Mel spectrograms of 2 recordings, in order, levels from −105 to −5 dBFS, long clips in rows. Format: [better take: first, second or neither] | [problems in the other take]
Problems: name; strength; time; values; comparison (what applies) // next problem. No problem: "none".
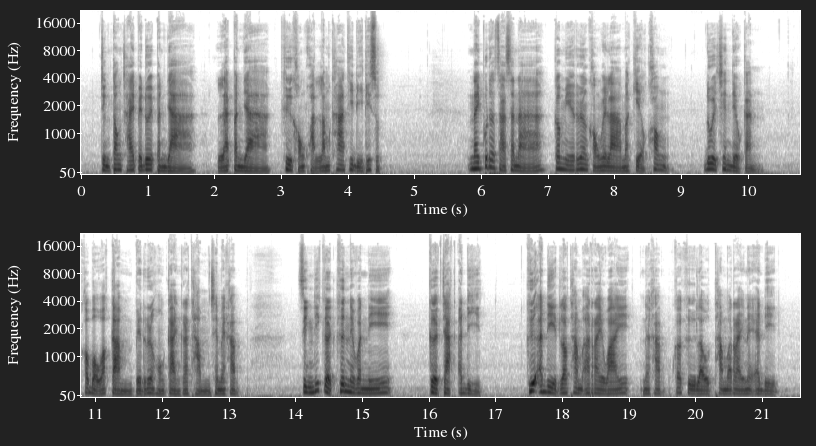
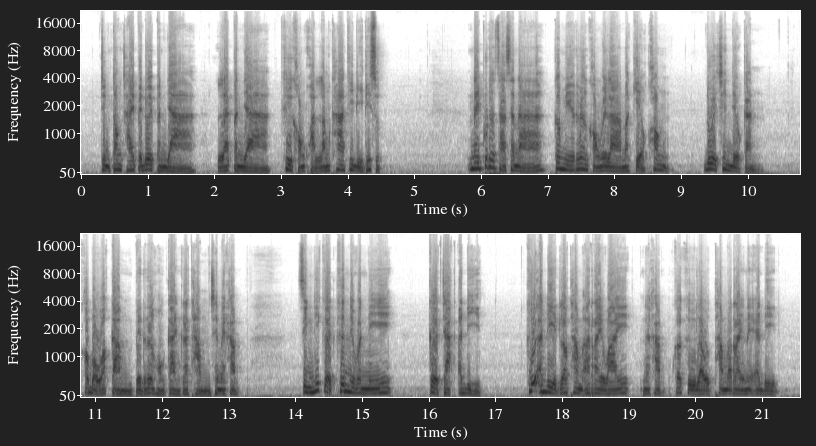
first | distortion; heavy; 12% of the sound clipped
